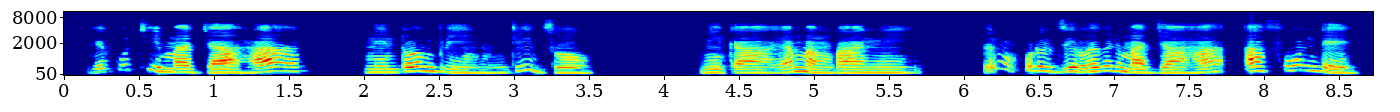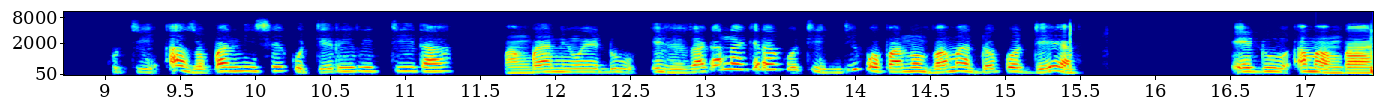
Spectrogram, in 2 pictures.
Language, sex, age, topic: Ndau, male, 18-24, education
